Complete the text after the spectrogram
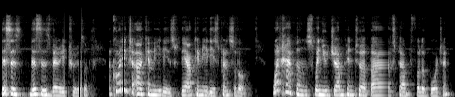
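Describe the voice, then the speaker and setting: An older woman with a Canadian accent and a hoarse, fading voice reads jokes aloud in a casual vlog and laughs often at them. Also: fairly low pitch, lively intonation, normal speed, poor audio. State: hoarse, losing her voice. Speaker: vlogger.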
